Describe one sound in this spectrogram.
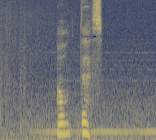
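A young man speaks casually.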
